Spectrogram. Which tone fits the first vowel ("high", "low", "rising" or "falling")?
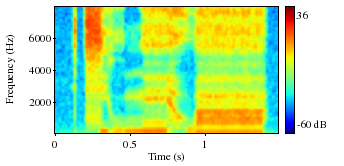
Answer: low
